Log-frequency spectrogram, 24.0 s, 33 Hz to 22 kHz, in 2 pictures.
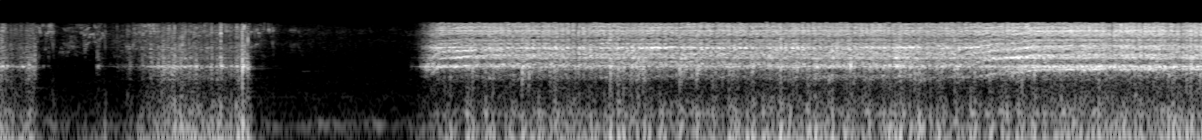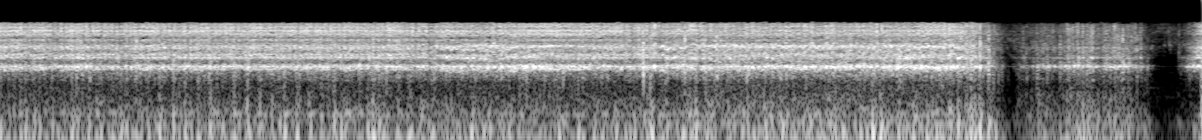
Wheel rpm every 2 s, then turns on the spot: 10, 10, 110, 160, 160, 220, 230, 230, 220, 220, 180, 40.
0-4 22-24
